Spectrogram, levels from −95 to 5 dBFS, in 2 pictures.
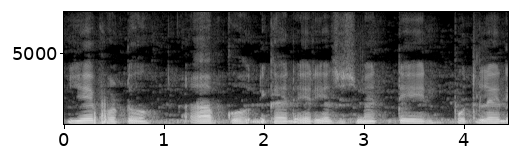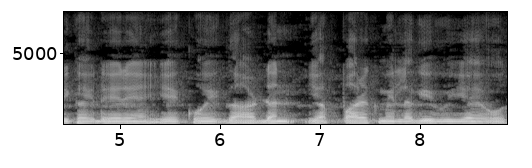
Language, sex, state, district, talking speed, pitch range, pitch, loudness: Hindi, male, Rajasthan, Bikaner, 170 wpm, 110-120 Hz, 115 Hz, -17 LUFS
